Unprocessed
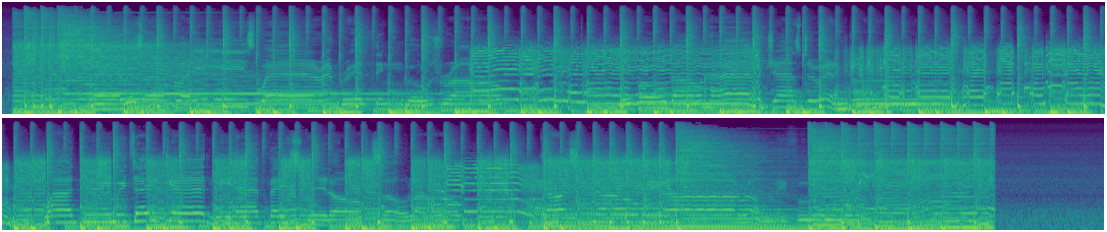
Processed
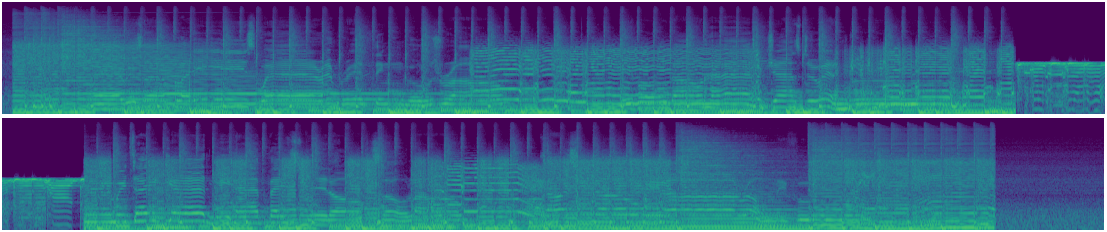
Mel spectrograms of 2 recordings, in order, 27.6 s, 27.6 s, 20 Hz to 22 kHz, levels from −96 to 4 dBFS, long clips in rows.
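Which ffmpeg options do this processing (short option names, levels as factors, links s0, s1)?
-filter_complex "[0:a]asettb=1/sr,asplit=3[s0][s1][s2];[s0]atrim=end=12.664[s3];[s1]atrim=start=12.66:end=14.81,asetpts=PTS-STARTPTS,afade=t=in:d=0.004:c=qsin,afade=t=out:st=2.146:d=0.004:c=qsin,lowpass=f=2400:t=q:w=0.5098,lowpass=f=2400:t=q:w=0.6013,lowpass=f=2400:t=q:w=0.9,lowpass=f=2400:t=q:w=2.563,afreqshift=-2800[s4];[s2]atrim=start=14.806[s5];[s3][s4]acrossfade=d=0.004:c1=hsin:c2=qsin[s6];[s6][s5]acrossfade=d=0.004:c1=qsin:c2=hsin,lowpass=f=3800:p=1,alimiter=limit=0.168:level=0:latency=1:release=11,volume=0.447"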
